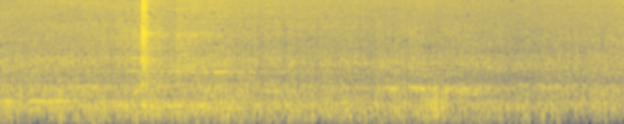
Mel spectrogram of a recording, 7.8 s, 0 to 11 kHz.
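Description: Vy Class 73 electric multiple unit running past along the platform: a steady rumble of wheels on rail, with one sharp click about two seconds in.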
